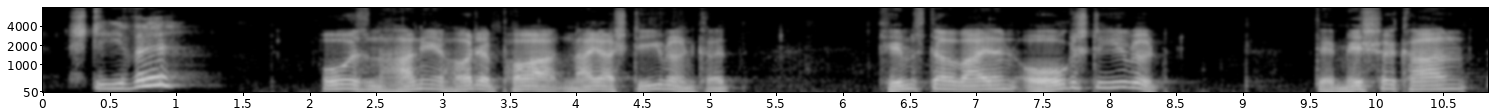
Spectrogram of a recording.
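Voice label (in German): "schdiewel", wittlicher woerterbuch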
